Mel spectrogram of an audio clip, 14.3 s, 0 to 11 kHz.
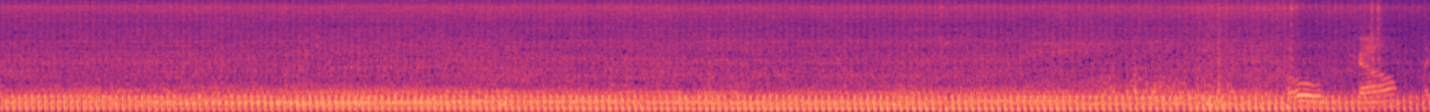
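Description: A Murray Select 12.5hp riding lawn tractor with a 40-inch deck runs steadily while driving, a loud, close, continuous engine drone with mower clatter throughout, easing slightly near the end.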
